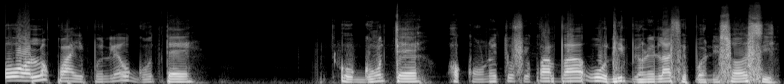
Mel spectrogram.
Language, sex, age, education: Yoruba, male, 15-29, tertiary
